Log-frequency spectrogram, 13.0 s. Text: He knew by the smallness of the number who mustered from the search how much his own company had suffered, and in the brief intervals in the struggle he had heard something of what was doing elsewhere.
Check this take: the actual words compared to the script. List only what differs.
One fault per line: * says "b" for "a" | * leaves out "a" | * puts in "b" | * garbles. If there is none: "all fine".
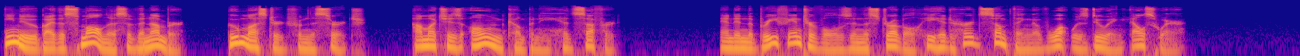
all fine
